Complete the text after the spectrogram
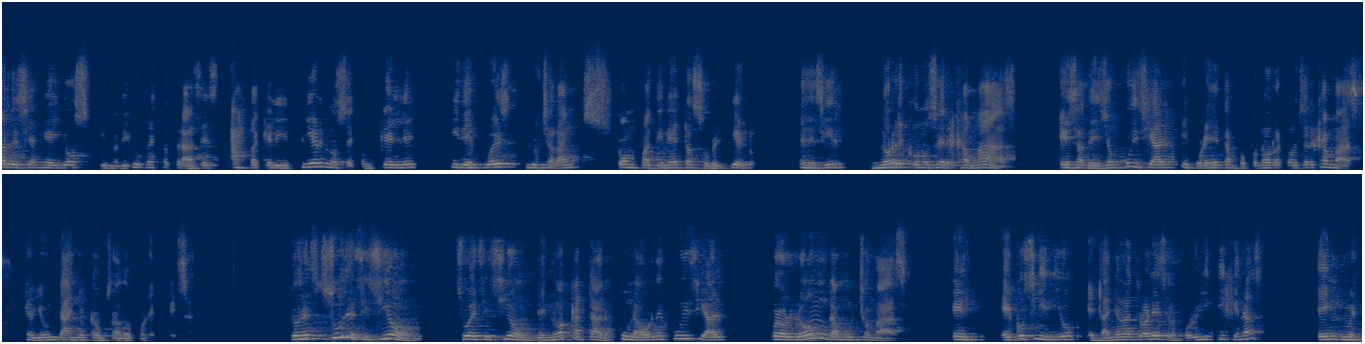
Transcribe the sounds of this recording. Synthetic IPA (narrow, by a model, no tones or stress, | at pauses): aɾðe̞siaŋe̞ʎo̞silo̞zðixokone̞st̪asfɾase̞sast̪ake̞ːliɱfje̞ɾno̞se̞ko̞ŋxe̞le̞ | iðe̞spwe̞slut͡ʃaɾaŋko̞mpat̪ine̞t̪aso̞βɾelbje̞ro̞ | ezðe̞siɾ | no̞re̞ko̞no̞se̞ɾxamas | e̞saðe̞sis̬jo̞ŋxuðisjalipo̞ɾe̞nd̪et̪ampo̞ko̞no̞re̞ko̞no̞se̞ɾxamaskeaβiaund̪aɲo̞kawsað̞o̞koɾlaempɾe̞sḁ | ent̪ons̬e̞sːuðe̞sisjon | suðe̞sisjo̞nd̪e̞no̞akat̪aɾunaoɾðe̞ŋxuðisjal | pɾo̞lo̞ŋɡamut͡ʃo̞mas | e̞leko̞siðjoe̞ld̪aɲolanat̪uɾale̞s̬aðlospweβlo̞s̬ind̪ixe̞nas | eŋnwes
